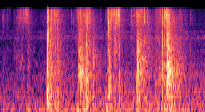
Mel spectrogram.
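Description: A tarot deck shuffled by hand, the cards striking together in about five quick strokes, roughly three a second.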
